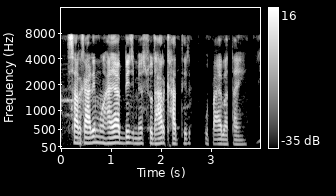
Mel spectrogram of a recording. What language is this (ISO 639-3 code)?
bho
